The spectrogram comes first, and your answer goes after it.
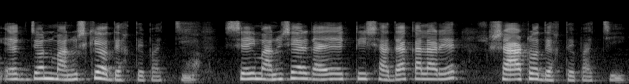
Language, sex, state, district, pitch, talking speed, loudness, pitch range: Bengali, female, Assam, Hailakandi, 240 Hz, 125 wpm, -19 LUFS, 205-255 Hz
